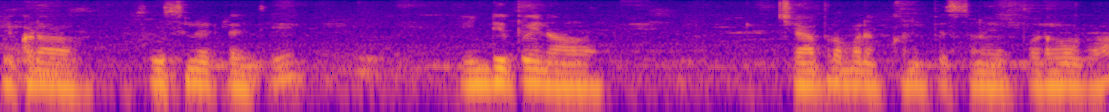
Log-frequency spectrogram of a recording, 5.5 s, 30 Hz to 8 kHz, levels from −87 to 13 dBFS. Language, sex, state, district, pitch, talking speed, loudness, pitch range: Telugu, male, Andhra Pradesh, Guntur, 115 Hz, 75 wpm, -18 LUFS, 110-125 Hz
